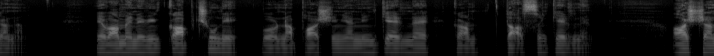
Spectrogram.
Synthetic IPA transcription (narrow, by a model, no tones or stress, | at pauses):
ɑnə̰ | jɛvɑmɛnɛvinkɑpt͡ʃʰuni | vɔɾnɑpʰɑʃinjɑniəŋkɛɾnɛ | kɑmd̪̥ɑ̰səŋkɛɾnɛ̰ | ɑʃt͡ʃɑ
